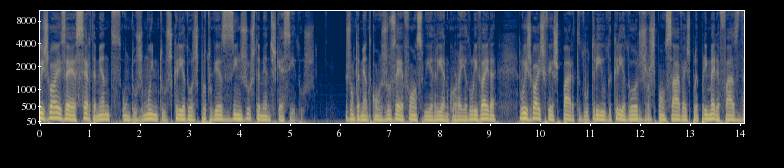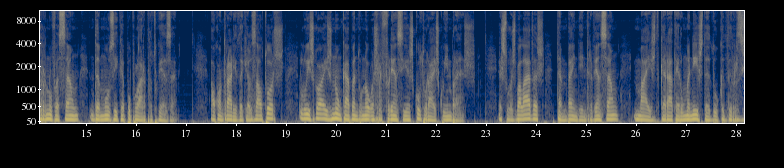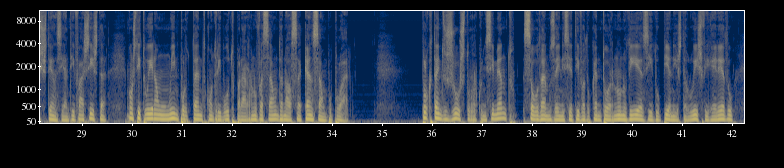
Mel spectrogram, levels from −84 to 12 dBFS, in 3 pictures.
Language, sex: Portuguese, male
